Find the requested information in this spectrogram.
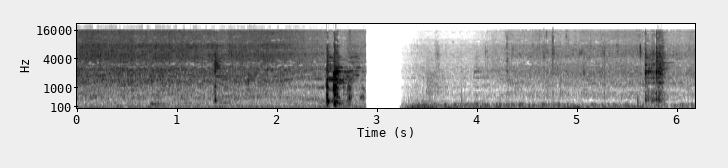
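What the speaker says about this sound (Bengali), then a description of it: "আমি ঢাকনা খুলে আবারও নেড়ে নিচ্ছি" Ivy gourd (kundri) fries and sizzles in a pan as it is stirred, with scraping stirs at about 2.5 and 5.8 seconds. A brief silent gap comes as the lid is handled, then a quieter, steady sizzle continues close by.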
